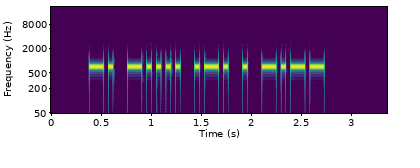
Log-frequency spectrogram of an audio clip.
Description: Morse code, heard as a keyed tone, about 25 wpm, 700 Hz. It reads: N6REY
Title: USA Call Signs 25wpm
